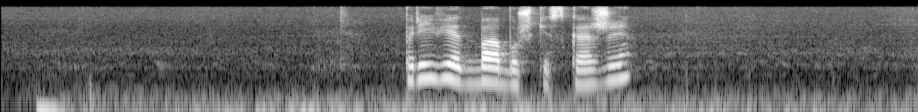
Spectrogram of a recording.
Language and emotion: Russian, neutral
